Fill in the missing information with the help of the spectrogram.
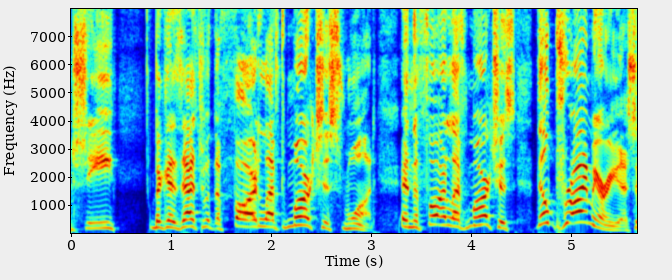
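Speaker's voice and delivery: hammed-up old-time mobster, slurring the s into sh; scheming gangster voice from an old movie; fifties movie gangster. Host imitates politicians plotting their votes, fifties gangster voice. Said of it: "talking like a gangster from a, from a fifties, uh, movie".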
